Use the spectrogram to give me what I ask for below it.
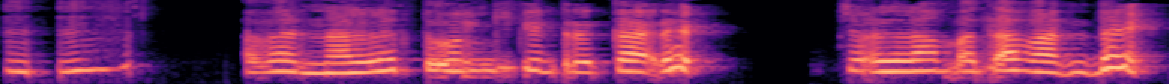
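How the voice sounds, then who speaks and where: A woman's voice: very high voice, fairly even intonation, normal speed, vocal fry, a bit bright, full character voice. A woman voicing a tearful young wife with a Kanyakumari accent. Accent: Kanyakumari Tamil. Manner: pleading, sniffling. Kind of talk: cartoon web series voice acting.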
